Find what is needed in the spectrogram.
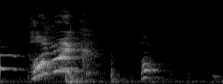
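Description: A performer's wordless, drawn-out vocal calls. A held note ends just after the start, then a loud call rises and falls in pitch about half a second in, followed by two short calls.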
